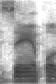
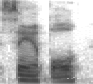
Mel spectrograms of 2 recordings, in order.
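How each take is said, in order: First: The word begins with a buzzing z sound. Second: The word begins with a hissing s sound. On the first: This is how the speaker habitually says it. "I say zample, with my remnants of my Baltimore accent" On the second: This is how others expect it to be said. "not sample"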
